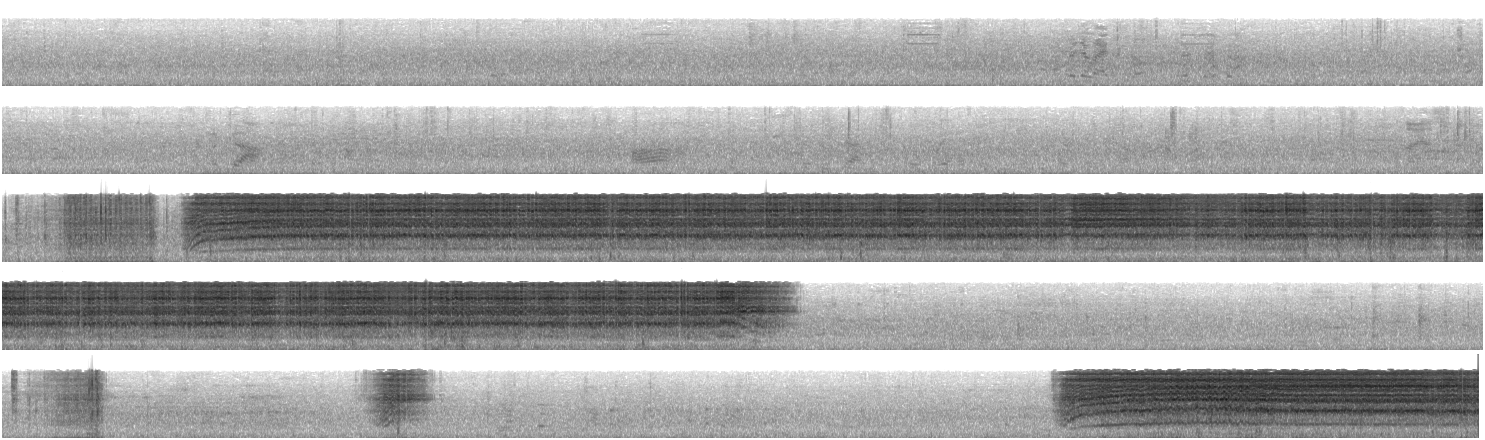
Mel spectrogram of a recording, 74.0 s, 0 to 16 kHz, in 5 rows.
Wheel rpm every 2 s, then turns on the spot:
0, 0, 0, 0, 0, 0, 0, 0, 0, 0, 0, 0, 0, 0, 0, 40, 150, 160, 160, 160, 160, 160, 160, 160, 160, 150, 10, 0, 0, 0, 0, 0, 0, 0, 10, 140, 160.
none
